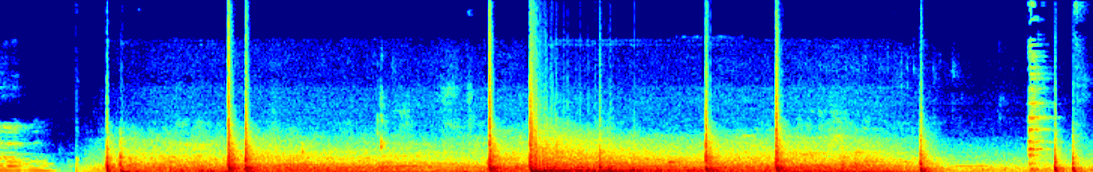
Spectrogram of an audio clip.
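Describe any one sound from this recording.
Fireworks bang and crackle in the distance with a deep rumble.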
